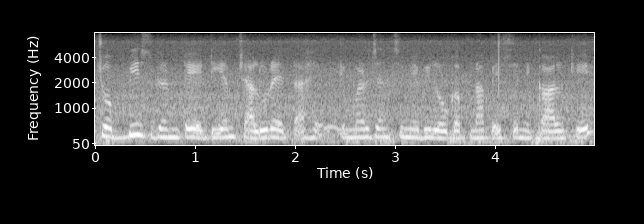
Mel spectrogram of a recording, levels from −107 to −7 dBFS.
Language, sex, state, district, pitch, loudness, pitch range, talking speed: Hindi, female, Gujarat, Gandhinagar, 210 Hz, -15 LUFS, 200-225 Hz, 170 wpm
